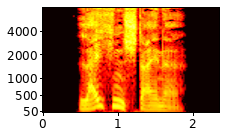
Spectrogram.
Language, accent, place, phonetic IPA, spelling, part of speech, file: German, Germany, Berlin, [ˈlaɪ̯çn̩ʃtaɪ̯nə], Leichensteine, noun, De-Leichensteine.ogg
- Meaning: nominative/accusative/genitive plural of Leichenstein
